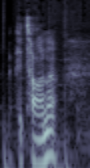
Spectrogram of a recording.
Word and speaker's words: Katana: Store just search up katana and you'll see us from there or you can visit our website at katana MRP com a katana is spelt with a K so it's K 80 and a yes over in the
